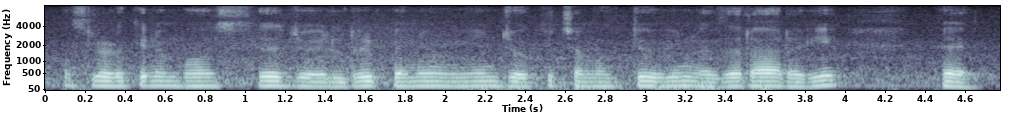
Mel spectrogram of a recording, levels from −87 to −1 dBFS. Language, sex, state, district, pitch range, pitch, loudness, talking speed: Hindi, male, Bihar, Purnia, 115-125 Hz, 120 Hz, -17 LUFS, 200 wpm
